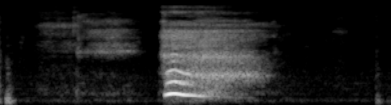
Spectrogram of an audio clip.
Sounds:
Sigh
